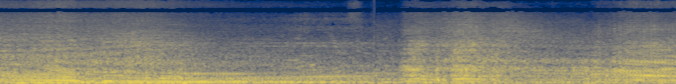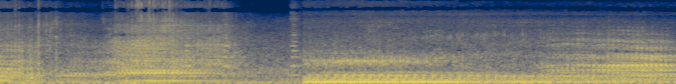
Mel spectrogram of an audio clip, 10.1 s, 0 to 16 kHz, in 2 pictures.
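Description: Ford Mustang V8 engines revving and accelerating hard, in several short clips cut one after another. Near the start an engine note falls in pitch. About seven seconds in, a loud steady engine note starts suddenly.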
